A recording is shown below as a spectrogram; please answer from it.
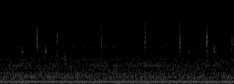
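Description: Faint, irregular taps of typing on a phone's touchscreen keyboard, about five clicks over two seconds, over a low steady hum.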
